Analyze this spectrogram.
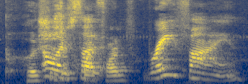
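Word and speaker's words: Ralph Fiennes: Ray Fine. Yeah, Ray Fiennes. Yeah. Ralph Phineas is how your name is spelled, asshole. Yeah.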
